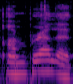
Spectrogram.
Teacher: In the word umbrella, it is the second syllable that carries the vocal stress.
